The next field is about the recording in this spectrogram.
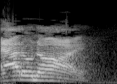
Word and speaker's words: Adonai: And if you pronounce that word from Hebrew, it's pronounced Adonai. Adonai.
